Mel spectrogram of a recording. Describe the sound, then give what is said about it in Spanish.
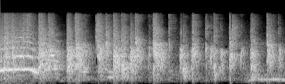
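Applause from a small group at a comic-fan gathering: many overlapping claps merge into a dense, loud, steady patter that lasts about three seconds, with a few sharper claps standing out. “¡Un aplauso para Toño!”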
